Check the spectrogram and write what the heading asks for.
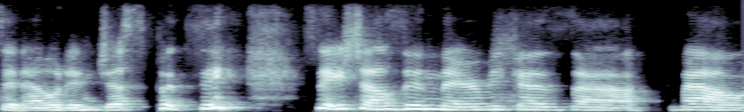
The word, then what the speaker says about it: Seychelles: Seychelles. All the way this morning, I kept saying, okay, Rhonda, this is how it's pronounced.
